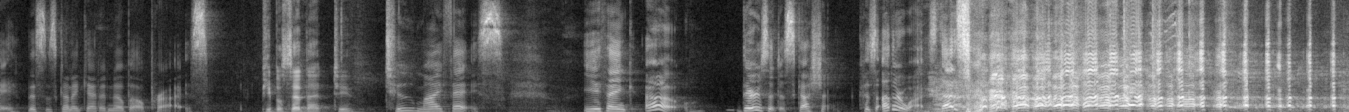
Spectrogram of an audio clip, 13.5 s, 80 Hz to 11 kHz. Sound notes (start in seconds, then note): 9.2 all laughing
